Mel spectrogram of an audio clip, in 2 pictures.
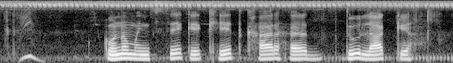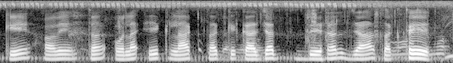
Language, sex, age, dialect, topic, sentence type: Chhattisgarhi, male, 18-24, Northern/Bhandar, banking, statement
